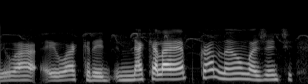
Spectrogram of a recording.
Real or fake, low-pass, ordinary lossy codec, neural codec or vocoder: real; 5.4 kHz; none; none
